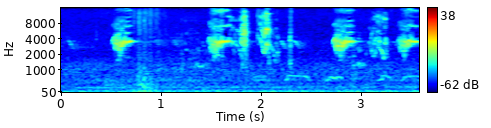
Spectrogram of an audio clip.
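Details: Texas budgerigars giving clusters of bright, piping chirps in short bursts, with faint lower whistled notes between them.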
